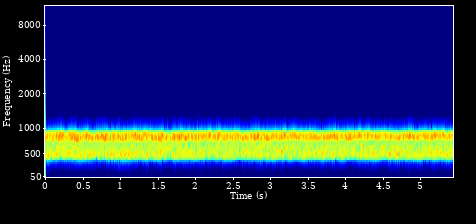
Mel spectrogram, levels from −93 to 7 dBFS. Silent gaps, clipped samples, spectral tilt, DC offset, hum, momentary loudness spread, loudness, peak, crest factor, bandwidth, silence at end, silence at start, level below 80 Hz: none; under 0.1%; -7 dB/octave; under 0.1%; none; 2 LU; -22 LUFS; -10 dBFS; 12 dB; 1 kHz; 0 s; 0 s; under -90 dBFS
